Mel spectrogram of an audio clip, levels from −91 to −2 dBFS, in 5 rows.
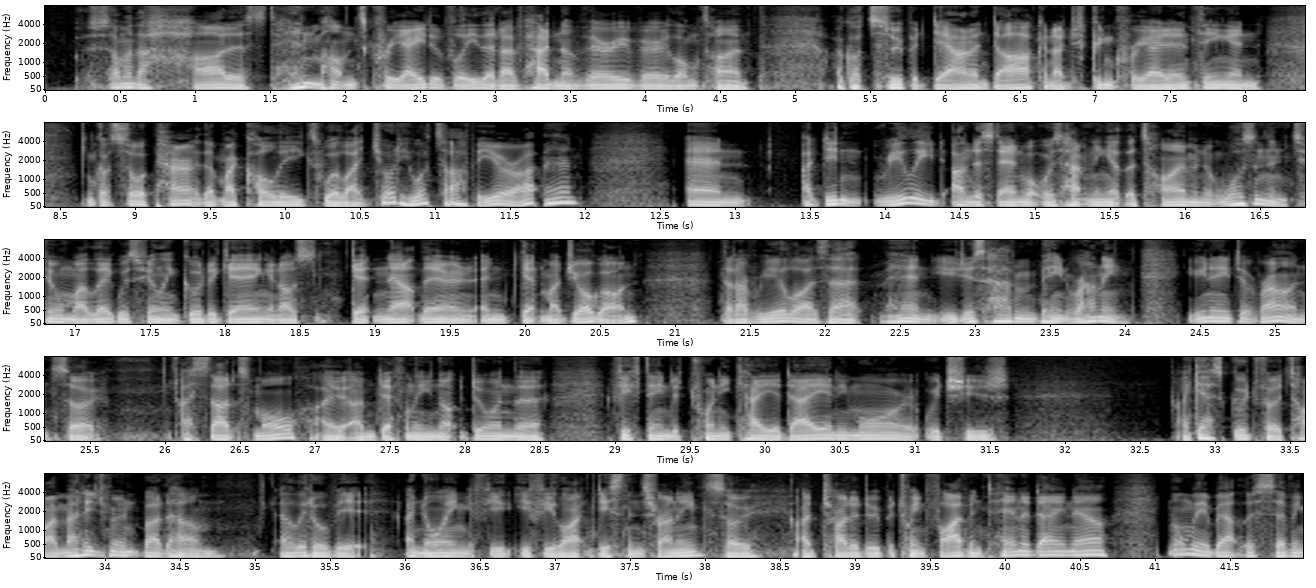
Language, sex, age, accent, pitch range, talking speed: English, male, 20-39, Australian, 90-105 Hz, 205 wpm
